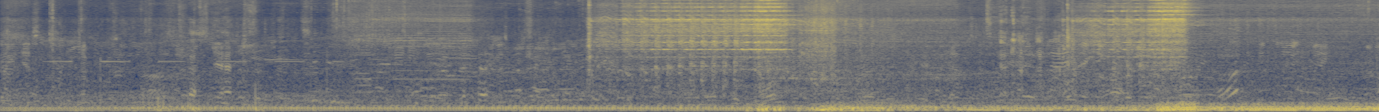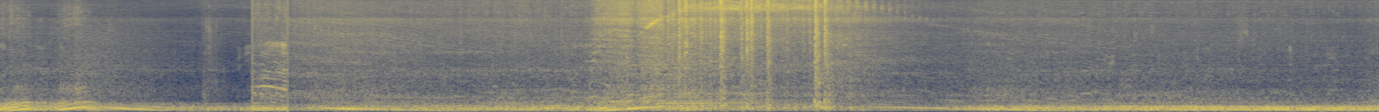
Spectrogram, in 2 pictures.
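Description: A car engine idles with a deep, rumbling exhaust burble.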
